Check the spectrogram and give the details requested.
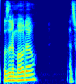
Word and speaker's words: Emoto: challenge uh for the Emoto pack am I pronouncing that correctly was it Emoto that's right yeah um UK house a little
